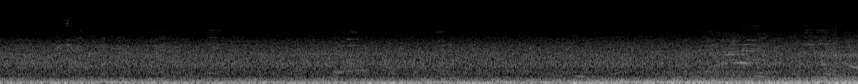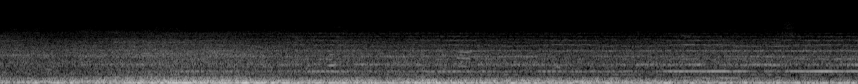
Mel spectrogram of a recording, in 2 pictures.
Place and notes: The green areas amongst apartment blocks here are quiet spaces in the center of the city. There is not so much activity. Busy roads are distant while children playing close by. A helicopter passes by sounding loud for a moment. Sirens come and go.
Trams rumble on the main roads contributing to the constant bass frequencies that permeate many city areas.
Deutschland, 1 September 2021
